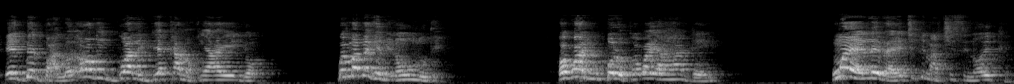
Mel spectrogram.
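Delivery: fast, rattled-off torrent; rapid rant. Acted.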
